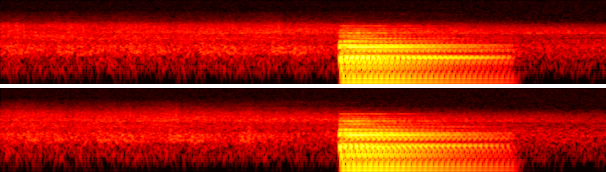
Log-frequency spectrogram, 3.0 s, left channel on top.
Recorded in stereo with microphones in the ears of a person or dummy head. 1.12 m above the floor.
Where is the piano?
5° right (ahead or behind), 0.5 m.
